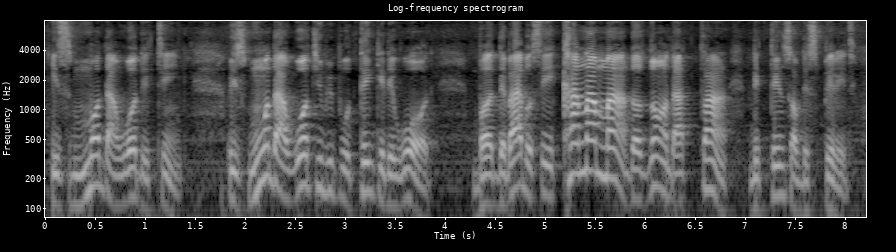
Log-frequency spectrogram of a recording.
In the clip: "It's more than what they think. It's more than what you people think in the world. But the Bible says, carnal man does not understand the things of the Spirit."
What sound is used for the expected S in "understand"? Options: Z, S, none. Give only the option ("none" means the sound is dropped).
none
